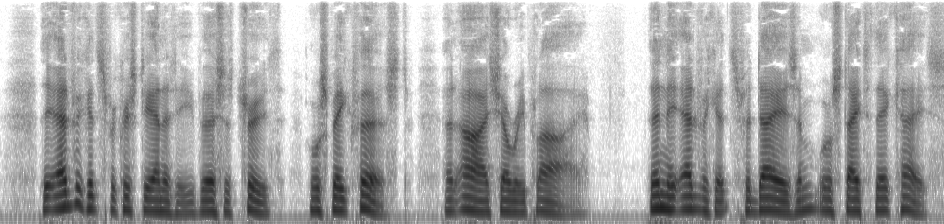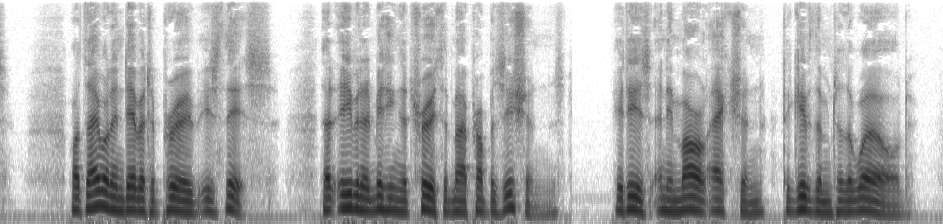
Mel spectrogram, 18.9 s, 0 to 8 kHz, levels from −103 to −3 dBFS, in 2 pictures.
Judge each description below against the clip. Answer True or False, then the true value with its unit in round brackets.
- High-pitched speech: False (115 Hz)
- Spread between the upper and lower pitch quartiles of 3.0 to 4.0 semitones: True (3.3 semitones)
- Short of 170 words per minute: True (160 wpm)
